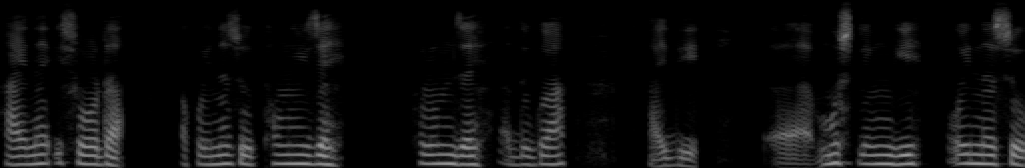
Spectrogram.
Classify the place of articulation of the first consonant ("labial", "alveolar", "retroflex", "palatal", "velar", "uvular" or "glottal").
glottal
